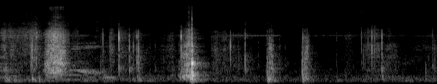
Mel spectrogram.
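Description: Pen scratching and tapping on sketchbook paper while drawing: a few short scratchy strokes, then a run of small clicks with one sharp click about two seconds in.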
